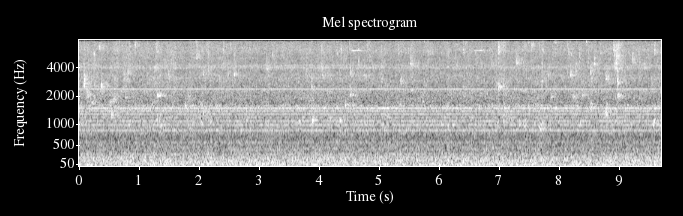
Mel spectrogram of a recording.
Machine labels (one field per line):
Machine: pump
